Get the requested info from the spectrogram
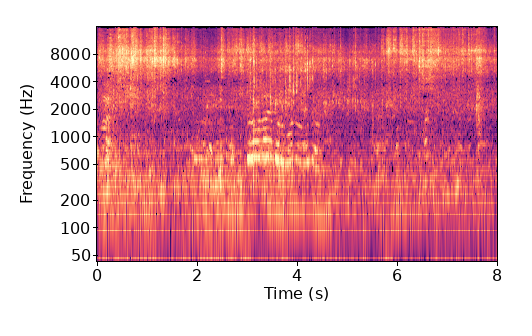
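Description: Indistinct voices of people talking, with one voice standing out more clearly about three to four and a half seconds in, over a steady street murmur.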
